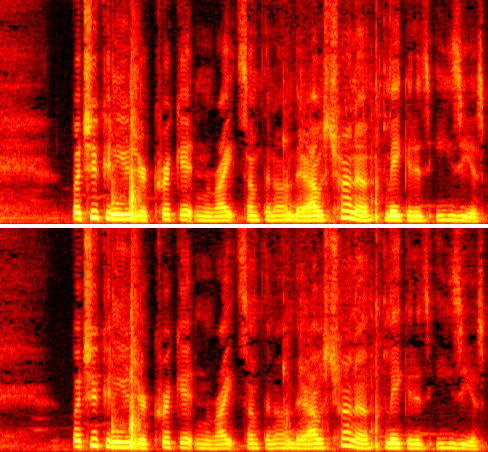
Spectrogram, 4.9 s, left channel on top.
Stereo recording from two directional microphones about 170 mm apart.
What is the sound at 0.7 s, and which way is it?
Speech, 25° left (ahead or behind).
